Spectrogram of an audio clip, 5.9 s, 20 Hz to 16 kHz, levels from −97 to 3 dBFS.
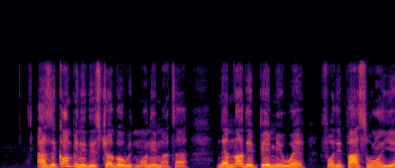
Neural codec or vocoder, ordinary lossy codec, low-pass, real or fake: none; none; 9.9 kHz; real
